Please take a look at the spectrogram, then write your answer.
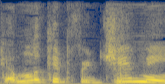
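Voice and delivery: high, urgent protest; retold frantic answer. Racing the streets for Jimmy, high frantic answer.

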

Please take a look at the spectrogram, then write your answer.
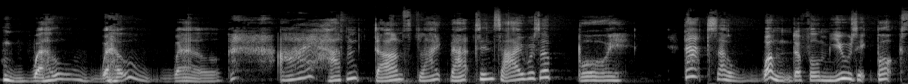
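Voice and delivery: put-on genial storybook old fellow, marvelling; old Mister Gotobed, amazed. A narrator's reading.

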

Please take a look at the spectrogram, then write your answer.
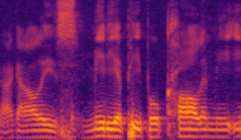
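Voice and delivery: ordinary talk, nothing marked

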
